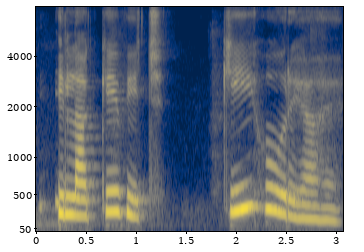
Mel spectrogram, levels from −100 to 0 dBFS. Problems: background sounds at intervals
